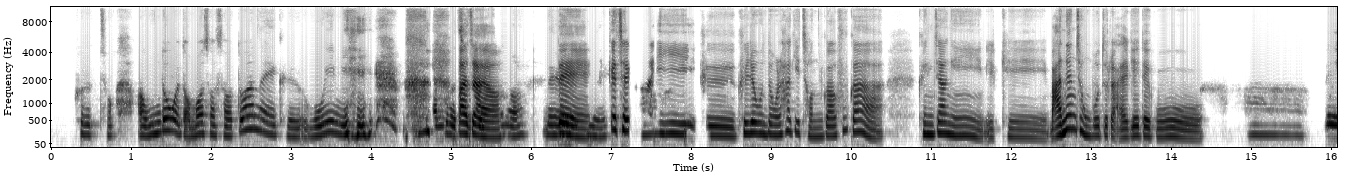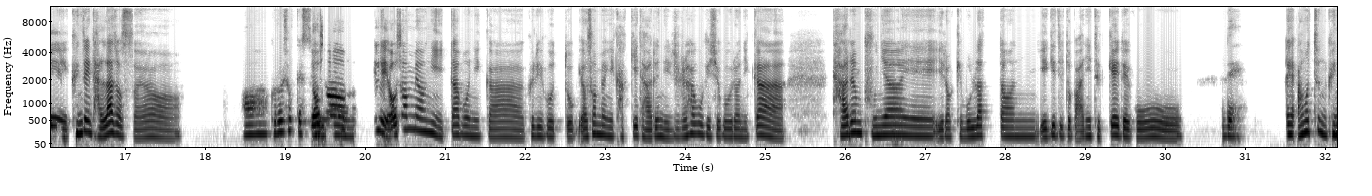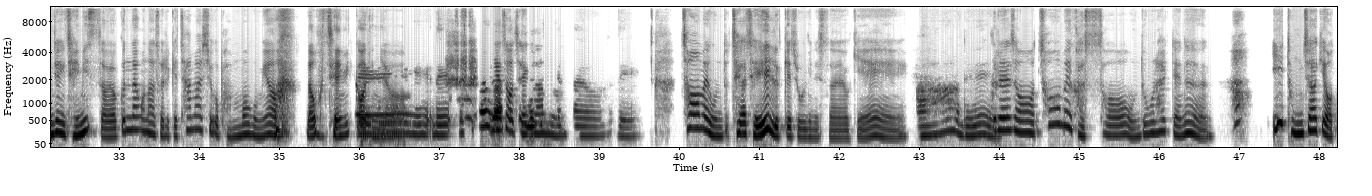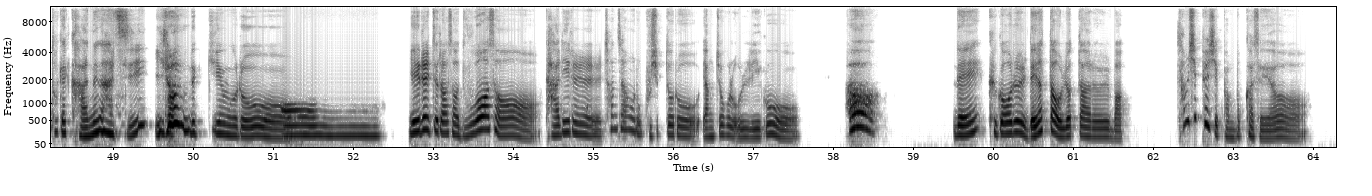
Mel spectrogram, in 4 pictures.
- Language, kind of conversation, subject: Korean, podcast, 규칙적인 운동 루틴은 어떻게 만드세요?
- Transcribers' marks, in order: laughing while speaking: "모임이"; laugh; other background noise; tapping; laugh; laughing while speaking: "너무 재미있거든요"; in English: "조인했어요"; gasp; laughing while speaking: "가능하지?‘ 이런"; gasp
